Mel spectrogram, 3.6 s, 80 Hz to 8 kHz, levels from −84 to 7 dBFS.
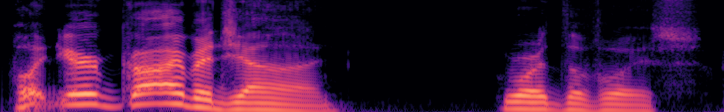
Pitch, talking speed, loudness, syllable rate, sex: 145 Hz, 115 wpm, -16 LUFS, 4.6 syllables/s, male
